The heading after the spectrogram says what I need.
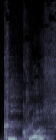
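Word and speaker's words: κύκλος: Alors il faut savoir que Sphairon, ou Kuklos, qui s'écrit Cyclos, je le prononce à la grecque ancienne, c'était pour les Grecs la forme parfaite.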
